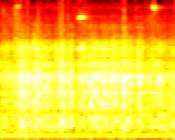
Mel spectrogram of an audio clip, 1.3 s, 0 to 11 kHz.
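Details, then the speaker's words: 1960s GE AM tube radio that worked at first then turned noisy: irregular crackling and popping over hiss with no steady tone; bad mica capacitors in the IF cans. "this is that characteristic sound of bad uh Micah caps in the if can it's just a crackle no so this one's going to need some more work"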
